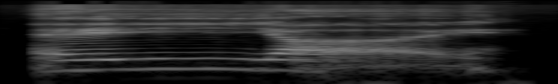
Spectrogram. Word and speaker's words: AI: So it's a I but when you say them together you get um an intrusive y sound. Ai ai.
